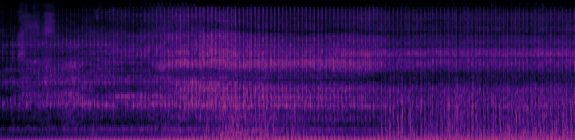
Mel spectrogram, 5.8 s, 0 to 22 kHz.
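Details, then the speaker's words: 2015 Honda Civic 1.8 after oil change, exhaust heard at idle: smooth, even low burble, no misses or knocks, firing well on all four cylinders; normal healthy idle. "firing really good on all four cylinders so it's in pretty good shape"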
